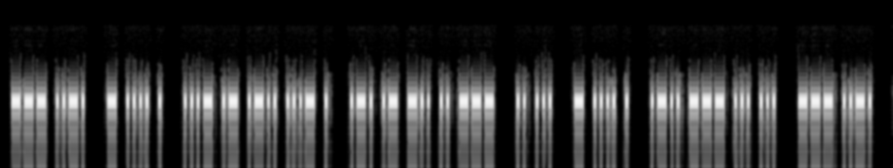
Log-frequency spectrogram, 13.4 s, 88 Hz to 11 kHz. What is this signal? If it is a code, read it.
Morse code, heard as a keyed tone, about 25 wpm, 600 Hz. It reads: OF THE VALVE RADIO IS THE LOSS OF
